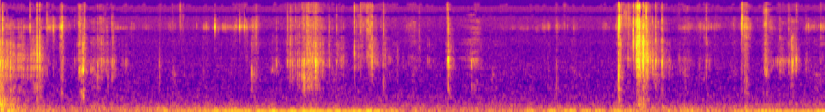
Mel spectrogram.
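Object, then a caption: Soap bar scraped with a knife. A knife blade scrapes the surface of a solid, hand-sized gray soap bar held in the hand, shaving off white-gray flakes and curls. The sound is a quiet run of bright, crisp scraping and crunching strokes with short, sharp peaks and no ring, over a faint low hum.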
